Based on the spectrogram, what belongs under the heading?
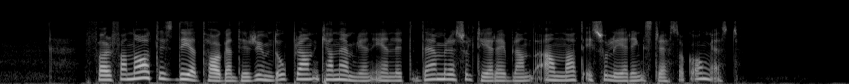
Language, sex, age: Swedish, female, 21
